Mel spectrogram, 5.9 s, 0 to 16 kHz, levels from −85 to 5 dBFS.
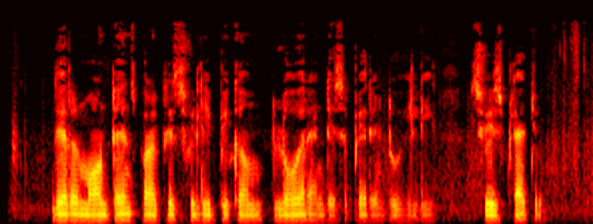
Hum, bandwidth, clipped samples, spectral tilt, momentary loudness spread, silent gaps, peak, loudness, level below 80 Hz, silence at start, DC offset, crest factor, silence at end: none; 11 kHz; under 0.1%; -6.5 dB/octave; 15 LU; none; -4 dBFS; -25 LUFS; -50 dBFS; 0.5 s; under 0.1%; 22 dB; 0.2 s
